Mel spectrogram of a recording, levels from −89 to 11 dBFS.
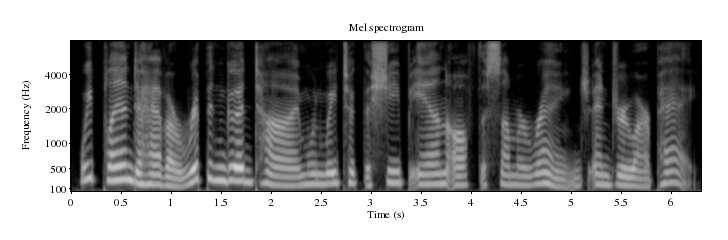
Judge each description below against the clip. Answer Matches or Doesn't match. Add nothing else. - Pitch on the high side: Matches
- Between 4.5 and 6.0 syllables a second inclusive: Doesn't match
